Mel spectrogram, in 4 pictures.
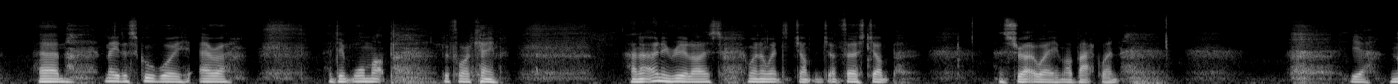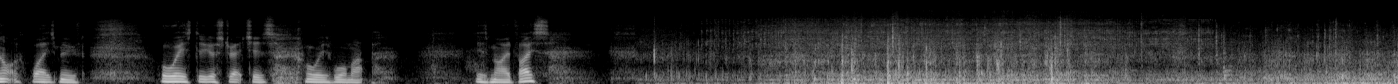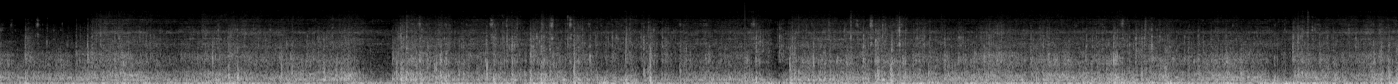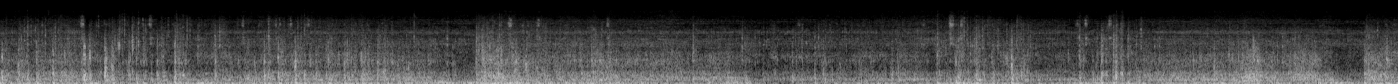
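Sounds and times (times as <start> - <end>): bike rattling over bumps: 3.4 - 5.0, 20.2 - 55.9
tyres rolling on dirt: 20.3 - 55.9.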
